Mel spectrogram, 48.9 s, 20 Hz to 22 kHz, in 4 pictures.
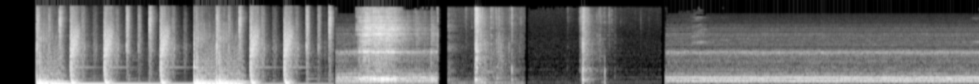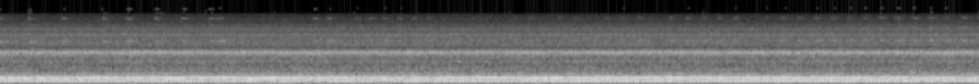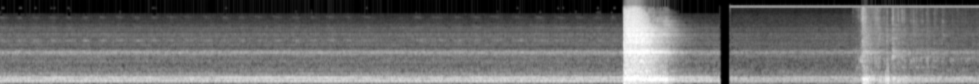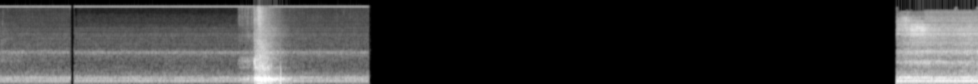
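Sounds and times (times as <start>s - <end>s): microwave oven humming: 4.2s - 5.8s, 8.3s - 41.4s, 48.0s - 48.9s
loud bursts of noise: 32.3s - 33.0s.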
